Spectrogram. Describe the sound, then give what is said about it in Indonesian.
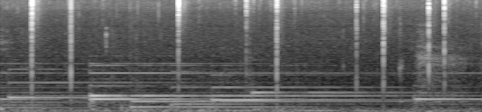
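Scattered raindrops tap sharply and irregularly over a soft, steady musical drone. The rain sounds quiet, with no voices. “Sebelum hujan turun”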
